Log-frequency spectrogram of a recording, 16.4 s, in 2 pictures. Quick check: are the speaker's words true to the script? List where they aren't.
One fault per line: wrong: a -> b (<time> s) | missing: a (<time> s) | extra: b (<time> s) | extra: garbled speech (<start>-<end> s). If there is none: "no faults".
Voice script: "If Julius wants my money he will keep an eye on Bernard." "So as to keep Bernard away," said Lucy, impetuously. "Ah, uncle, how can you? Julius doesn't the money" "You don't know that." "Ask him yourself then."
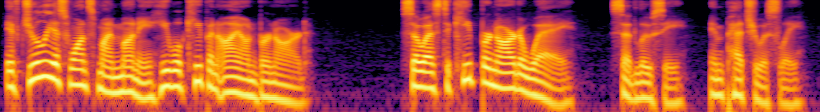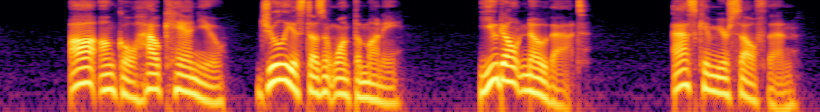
extra: want (11.5 s)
